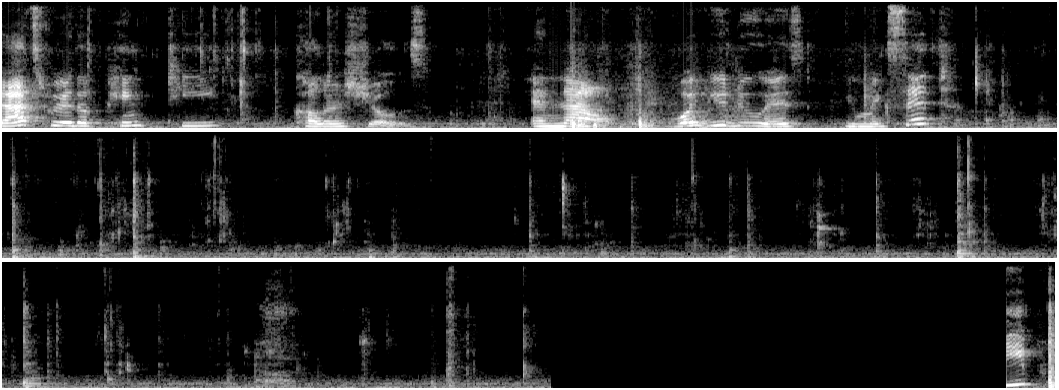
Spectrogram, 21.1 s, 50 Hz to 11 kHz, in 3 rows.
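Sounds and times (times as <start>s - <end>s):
liquid dripping and splashing: 0.5s - 2.3s, 5.4s - 17.7s.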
